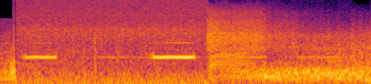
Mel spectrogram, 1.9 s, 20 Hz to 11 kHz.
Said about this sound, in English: All three engines up and burning. 3, 2, 1, 0, 0, and liftoff.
